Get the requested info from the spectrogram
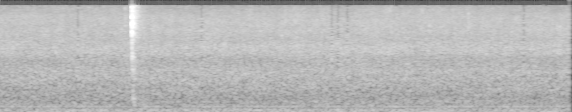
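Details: Low indoor hum like a fan or air conditioner, broken by a single sharp click, with no animal sound.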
